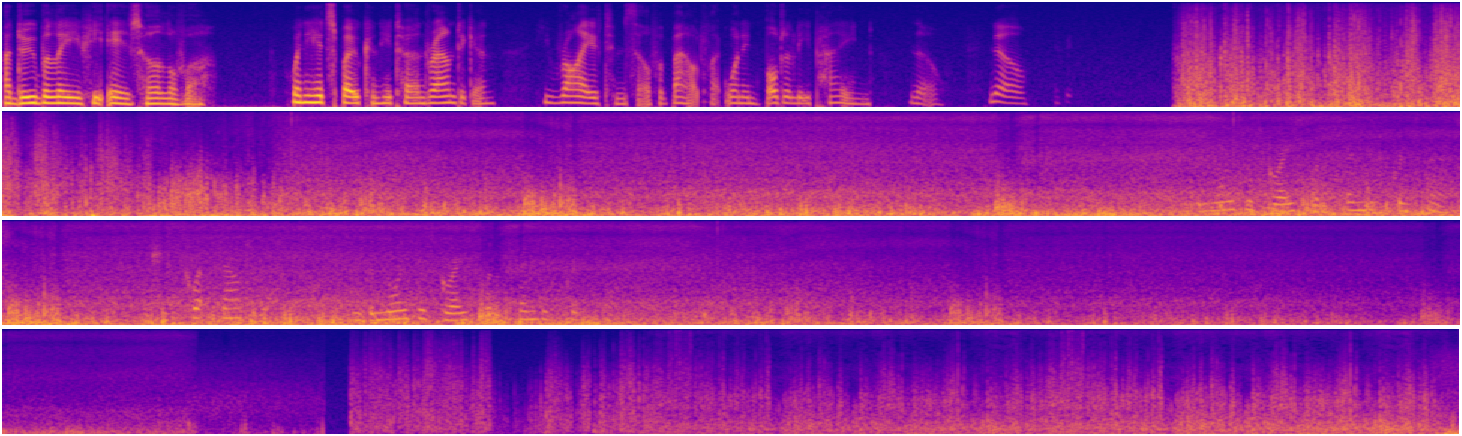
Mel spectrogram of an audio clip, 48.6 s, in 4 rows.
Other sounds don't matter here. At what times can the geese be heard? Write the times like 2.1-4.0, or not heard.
not heard.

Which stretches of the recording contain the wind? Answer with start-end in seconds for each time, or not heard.
9.8-48.5.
